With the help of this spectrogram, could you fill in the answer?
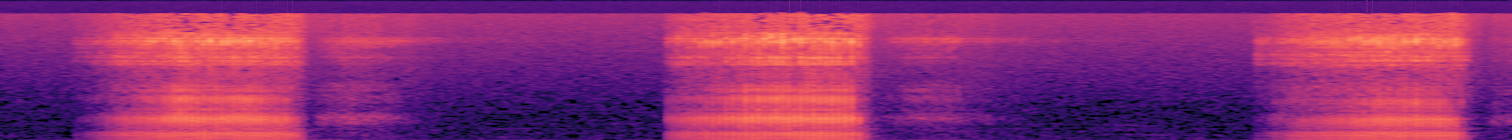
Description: Frankie the Aussie Bulldog doesn't stop snoring even if woken up! Too funny!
